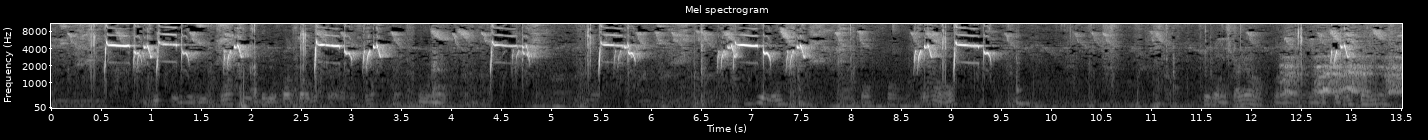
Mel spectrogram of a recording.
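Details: Prinia singing vigorously: repeated phrases of shrill high chirps and crackling clicks roughly every two seconds, with lower warbling notes toward the end.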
